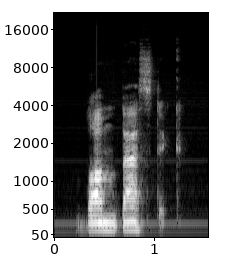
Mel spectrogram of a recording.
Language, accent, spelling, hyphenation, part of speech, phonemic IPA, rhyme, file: English, US, bombastic, bom‧bas‧tic, adjective, /bɑmˈbæs.tɪk/, -æstɪk, En-us-bombastic.ogg
- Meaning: 1. showy in speech and given to using flowery or elaborate terms; grandiloquent; pompous 2. High‐sounding but with little meaning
